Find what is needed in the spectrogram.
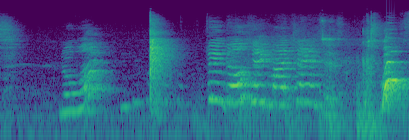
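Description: Staged fight: a sharp slap-like smack of a stage-combat hit about a second and a half in, and another sharp hit near the end, with short grunts and cries from the performers around them.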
